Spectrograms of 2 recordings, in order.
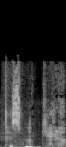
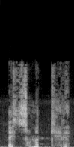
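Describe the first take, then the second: First: Urgent whisper. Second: Slow, urgent whisper. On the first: Friend holds back drunk man. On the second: Friend holding back the drunk man, urgent whisper. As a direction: hush him so nobody hears. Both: Acted.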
